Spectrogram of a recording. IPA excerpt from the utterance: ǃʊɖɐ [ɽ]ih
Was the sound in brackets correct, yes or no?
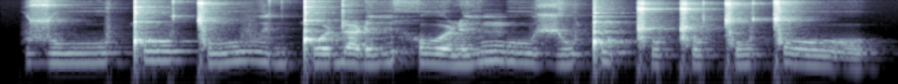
yes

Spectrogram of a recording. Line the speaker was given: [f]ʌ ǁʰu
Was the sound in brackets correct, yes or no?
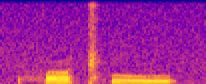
yes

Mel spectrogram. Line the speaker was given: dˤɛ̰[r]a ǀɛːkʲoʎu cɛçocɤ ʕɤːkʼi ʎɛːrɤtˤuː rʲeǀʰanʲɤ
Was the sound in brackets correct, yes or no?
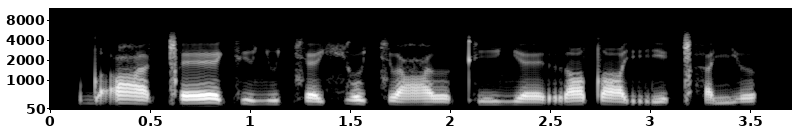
no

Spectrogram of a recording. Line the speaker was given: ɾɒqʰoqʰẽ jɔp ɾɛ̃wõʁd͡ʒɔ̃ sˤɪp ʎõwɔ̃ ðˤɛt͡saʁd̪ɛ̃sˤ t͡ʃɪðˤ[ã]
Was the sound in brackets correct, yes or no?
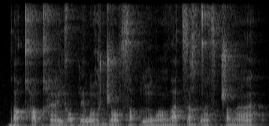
yes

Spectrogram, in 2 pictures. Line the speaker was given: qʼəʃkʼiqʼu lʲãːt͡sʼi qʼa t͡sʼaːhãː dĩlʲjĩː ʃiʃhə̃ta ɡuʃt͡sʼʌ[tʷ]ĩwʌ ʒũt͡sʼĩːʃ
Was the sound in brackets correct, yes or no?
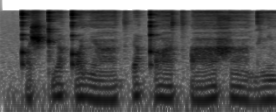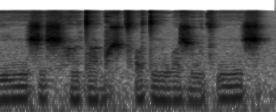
no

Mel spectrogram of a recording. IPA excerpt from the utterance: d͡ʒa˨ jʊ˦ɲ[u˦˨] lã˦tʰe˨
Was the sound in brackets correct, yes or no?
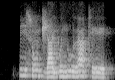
yes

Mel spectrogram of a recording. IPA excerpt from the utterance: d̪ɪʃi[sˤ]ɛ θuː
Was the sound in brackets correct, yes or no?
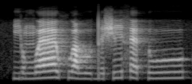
no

